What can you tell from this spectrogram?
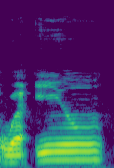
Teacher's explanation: Maksudnya wa'i. Okey, hamzah ni dia keluar dekat halqum kan, dia tak keluar kat hidung. Jadi wa'i. I dekat dalam, jangan wa'i.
